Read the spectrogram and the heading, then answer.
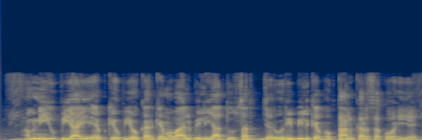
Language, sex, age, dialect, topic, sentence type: Magahi, male, 18-24, Southern, banking, statement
